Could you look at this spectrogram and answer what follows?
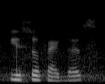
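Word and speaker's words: oesophagus: ठीक है, जहाँ से हम फूड को जो फूड है वो ट्रांसपोर्ट होता है, ईसोफेगस। यहाँ पे ओ भी लगता है, लेकिन ओ साइलेंट होता है तो इन लोगों ने दिया नहीं है।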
